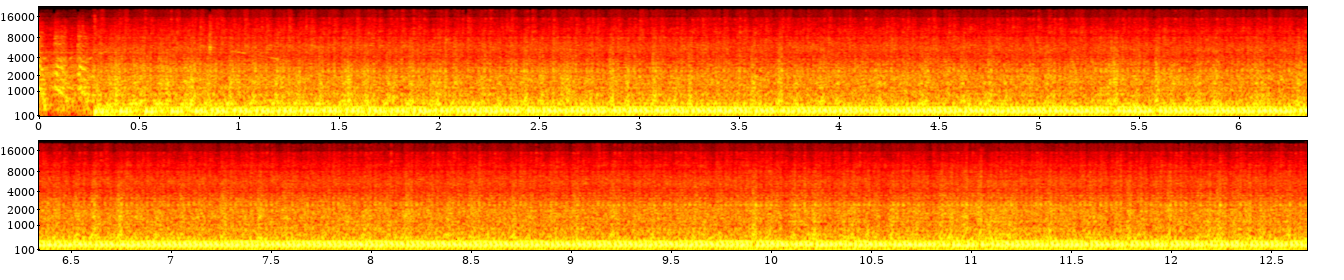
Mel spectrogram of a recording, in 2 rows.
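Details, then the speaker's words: Restart of a 2002 Kawasaki ZX7R after a carb service to clear clogged pilot jets, previously hard to start and wouldn't idle without choke: on choke it fires at once and holds a steady, even idle. "it's gonna take about 10 to 15 seconds to get some fuel in the carbs and then it should start right up then I'll shut it down and we'll start it up again"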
